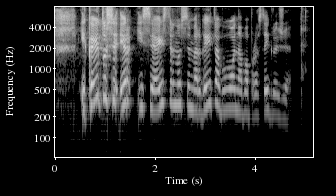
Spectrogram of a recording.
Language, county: Lithuanian, Vilnius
